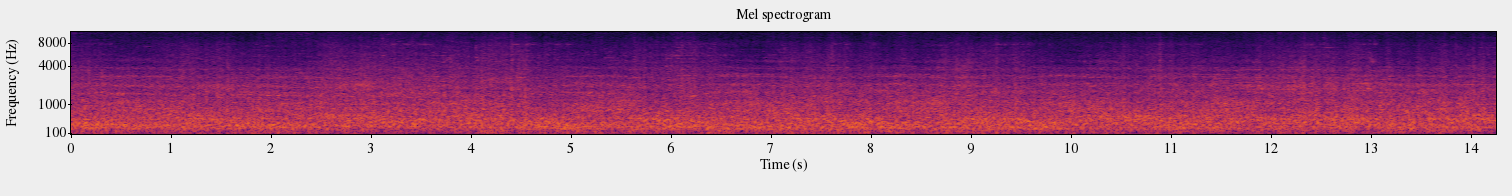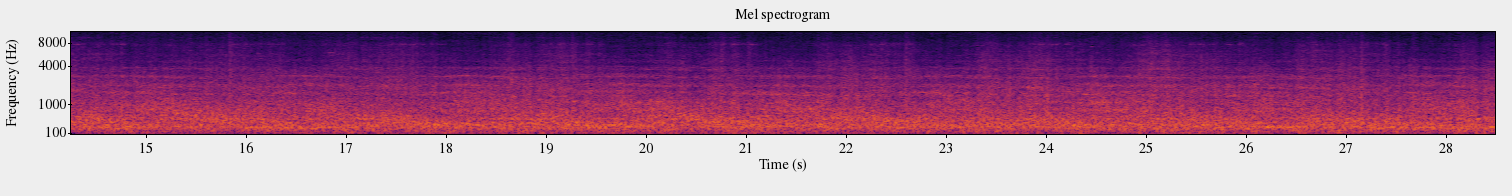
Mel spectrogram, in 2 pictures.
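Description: Empty container wagons of a long freight train rolling past close by: a steady wheel-on-rail rumble and clatter, with a faint high ringing from the wheels.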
